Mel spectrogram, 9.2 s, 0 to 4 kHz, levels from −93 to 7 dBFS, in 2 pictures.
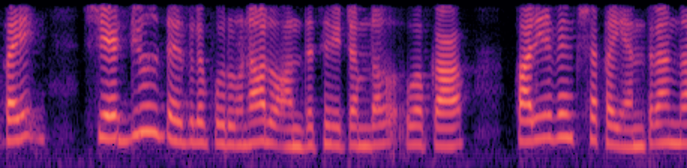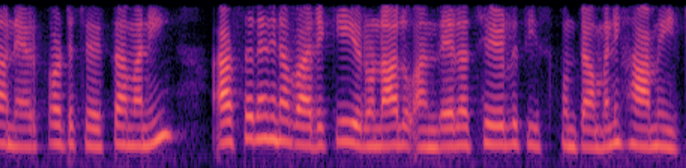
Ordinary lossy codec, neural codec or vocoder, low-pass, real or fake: none; codec, 16 kHz, 0.8 kbps, ZipCodec; 3.6 kHz; fake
